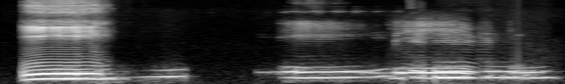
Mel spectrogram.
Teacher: lidah tengah itu naik rahangnya turun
